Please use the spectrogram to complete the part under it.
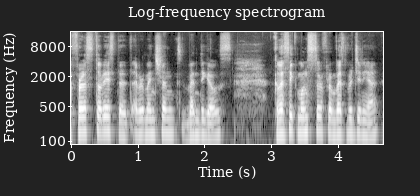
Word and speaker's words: Wendigos: And not only that, coming up on Halloween, episode 55, I'm gonna talk about Bendigos. Is that what you call those? – I think it's pronounced Wendigos. Like, you gotta go up at the end or else you don't have the right accent.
